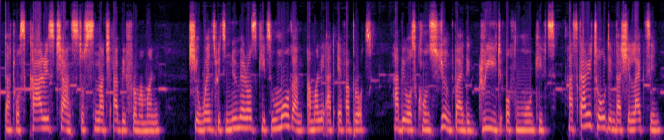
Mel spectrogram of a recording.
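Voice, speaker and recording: A woman's voice: fairly low pitch, darkish tone, poor audio. A woman storyteller reading a scripted folktale narration. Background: music.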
